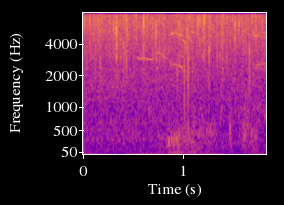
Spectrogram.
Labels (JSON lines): {"label": "biophony, dolphin", "recorder": "SoundTrap 500"}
